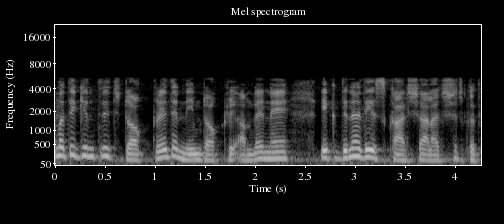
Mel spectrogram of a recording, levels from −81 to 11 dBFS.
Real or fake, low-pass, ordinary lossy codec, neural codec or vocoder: fake; 5.4 kHz; none; codec, 16 kHz, 4 kbps, FunCodec, trained on Chinese and English, 50 frames a second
